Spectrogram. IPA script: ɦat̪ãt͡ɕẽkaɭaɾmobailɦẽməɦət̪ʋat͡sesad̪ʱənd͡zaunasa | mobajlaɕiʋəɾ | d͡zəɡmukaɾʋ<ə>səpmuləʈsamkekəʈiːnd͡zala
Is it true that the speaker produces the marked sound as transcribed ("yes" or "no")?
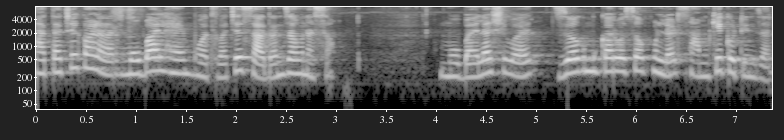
yes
